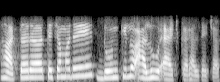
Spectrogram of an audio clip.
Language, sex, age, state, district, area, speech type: Marathi, female, 45-60, Maharashtra, Yavatmal, urban, conversation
